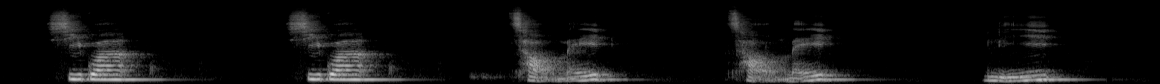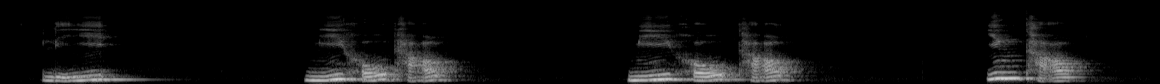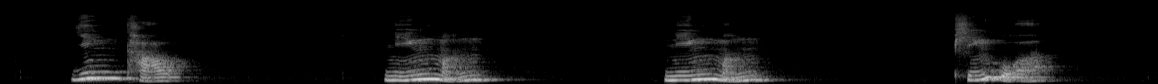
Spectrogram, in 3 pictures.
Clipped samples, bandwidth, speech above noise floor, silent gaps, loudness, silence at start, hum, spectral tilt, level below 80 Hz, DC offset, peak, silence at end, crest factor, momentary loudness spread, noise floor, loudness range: under 0.1%; 12.5 kHz; 51 dB; none; -24 LUFS; 0.5 s; none; -6 dB/octave; -82 dBFS; under 0.1%; -6 dBFS; 1.05 s; 20 dB; 19 LU; -74 dBFS; 7 LU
